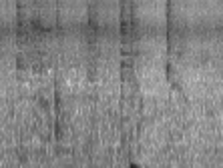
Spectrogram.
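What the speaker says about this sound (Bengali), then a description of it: "এবার দিয়ে দেব পেঁয়াজ, কাঁচা লঙ্কা দিয়ে দিলাম, লঙ্কা, পেঁয়াজ" Garlic, onion and green chilli fry in hot oil in a pan, a loud close sizzle broken by several scraping stirs of a spatula, with no one speaking.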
